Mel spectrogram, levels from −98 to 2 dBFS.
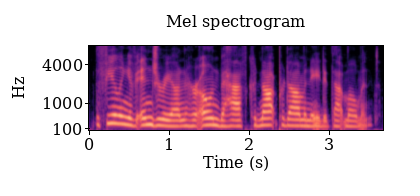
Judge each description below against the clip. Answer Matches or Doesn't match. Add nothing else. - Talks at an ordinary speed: Doesn't match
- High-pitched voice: Matches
